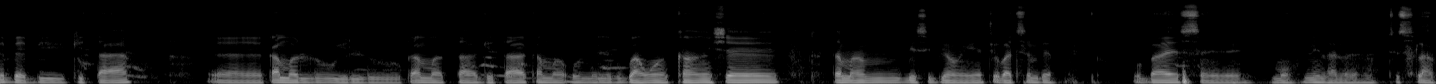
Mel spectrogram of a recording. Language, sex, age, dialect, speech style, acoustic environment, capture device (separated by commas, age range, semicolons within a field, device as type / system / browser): Yoruba, male, 25-34, Nigeria - Lagos Yoruba, happy; relaxed, silence, mobile / Linux / Chrome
